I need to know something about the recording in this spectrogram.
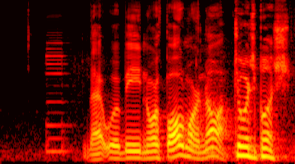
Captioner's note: buzzer beeps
